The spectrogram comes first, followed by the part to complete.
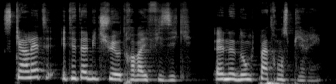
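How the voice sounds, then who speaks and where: A woman narrating a scripted story in a smooth, steady way. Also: fairly high pitch, fast talker, slight background noise.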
